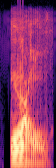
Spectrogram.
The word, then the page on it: oral: American English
